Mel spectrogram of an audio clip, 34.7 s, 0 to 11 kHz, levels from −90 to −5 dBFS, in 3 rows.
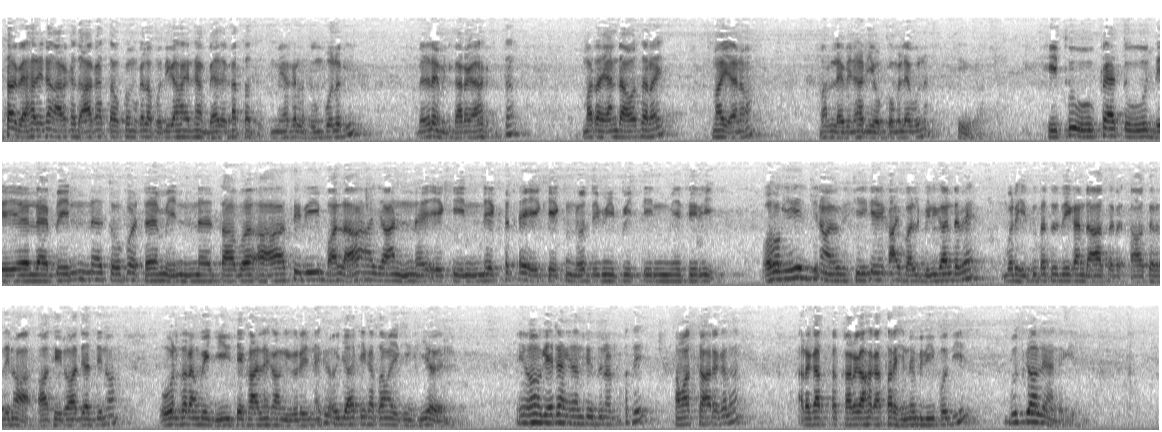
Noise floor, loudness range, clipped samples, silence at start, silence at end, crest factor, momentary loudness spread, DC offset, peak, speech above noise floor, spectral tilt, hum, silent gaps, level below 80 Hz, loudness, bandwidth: -49 dBFS; 3 LU; under 0.1%; 0 s; 0 s; 22 dB; 11 LU; 0.3%; -6 dBFS; 23 dB; -6.5 dB/octave; none; none; -58 dBFS; -26 LUFS; 7.6 kHz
